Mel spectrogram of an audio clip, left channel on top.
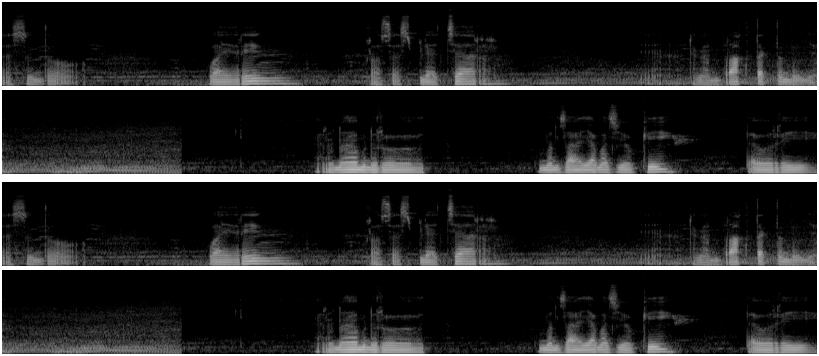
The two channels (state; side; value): identical; both; correlation 1.00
